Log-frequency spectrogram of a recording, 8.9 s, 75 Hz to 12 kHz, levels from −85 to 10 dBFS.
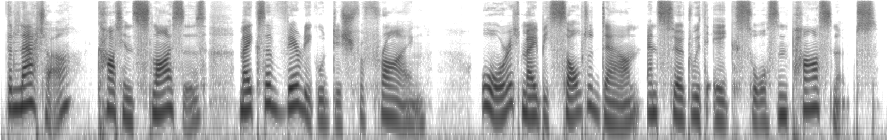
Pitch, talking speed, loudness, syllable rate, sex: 190 Hz, 170 wpm, -20 LUFS, 4.4 syllables/s, female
